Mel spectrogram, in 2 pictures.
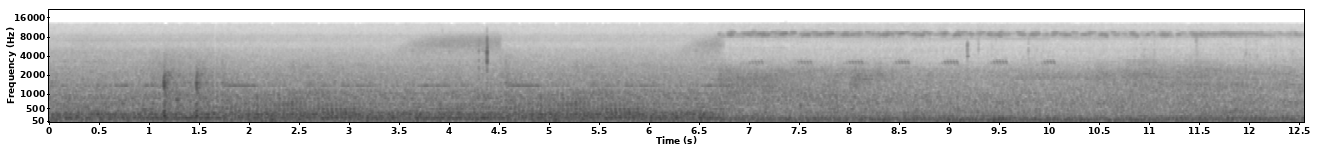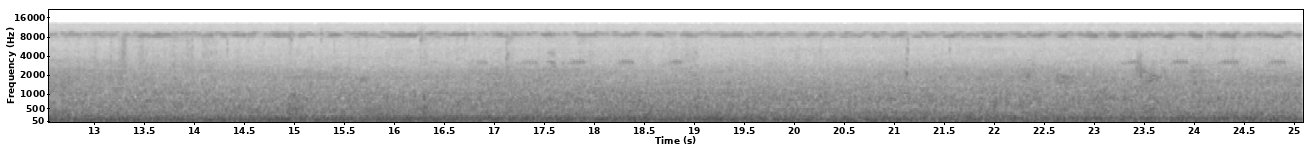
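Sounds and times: constant wash of noise: 0.0s - 25.0s.

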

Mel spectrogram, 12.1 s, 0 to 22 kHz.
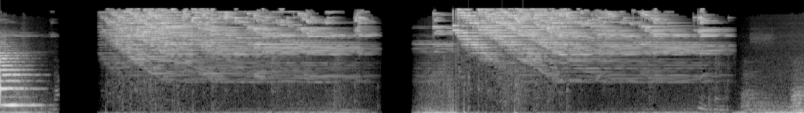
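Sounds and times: metal chimes ringing: 1.5s - 11.0s.

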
